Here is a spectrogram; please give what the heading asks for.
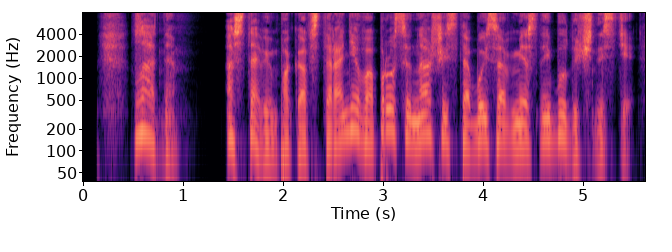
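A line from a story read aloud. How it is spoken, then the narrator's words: Speaking after deep sigh. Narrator (Russian): глубоко вздохнув, произнесла Ряжская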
